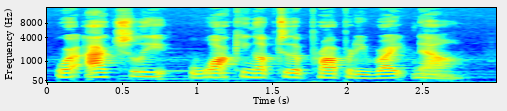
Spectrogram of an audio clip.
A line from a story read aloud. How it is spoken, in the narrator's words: she said in an excited tone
